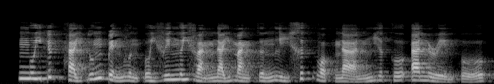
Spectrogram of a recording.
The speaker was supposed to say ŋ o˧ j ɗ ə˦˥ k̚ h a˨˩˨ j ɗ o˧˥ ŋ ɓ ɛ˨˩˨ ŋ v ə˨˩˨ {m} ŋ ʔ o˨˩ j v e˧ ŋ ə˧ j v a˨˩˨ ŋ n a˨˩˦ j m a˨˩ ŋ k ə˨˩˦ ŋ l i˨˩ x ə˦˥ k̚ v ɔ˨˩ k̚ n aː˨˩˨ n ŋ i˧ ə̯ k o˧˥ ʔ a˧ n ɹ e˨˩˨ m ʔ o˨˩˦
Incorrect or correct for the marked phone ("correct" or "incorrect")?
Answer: incorrect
